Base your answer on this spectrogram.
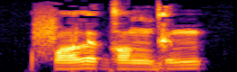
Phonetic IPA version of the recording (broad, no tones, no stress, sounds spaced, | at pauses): f ɔ l ɵ ɡ ɔ ŋ ɡ ʉ m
